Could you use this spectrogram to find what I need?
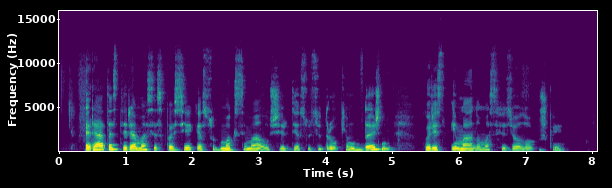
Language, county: Lithuanian, Vilnius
